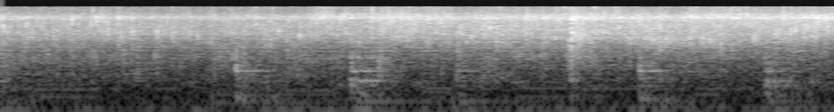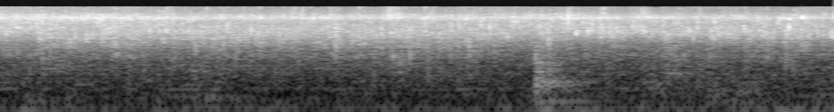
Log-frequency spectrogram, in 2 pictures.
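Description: Liver pieces and sliced onions sizzling in oil in an iron kadai, making a steady hiss, while a wooden spatula stirs them and knocks against the pan now and then.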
